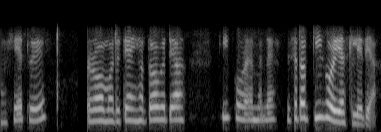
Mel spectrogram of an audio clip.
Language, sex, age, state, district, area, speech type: Assamese, female, 18-30, Assam, Golaghat, urban, conversation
